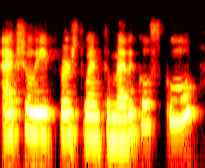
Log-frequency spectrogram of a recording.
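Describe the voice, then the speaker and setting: A Portuguese woman in her thirties, with a Portuguese accent and a mid-range voice, is a guest researcher in a casual interview. She's animated and quick to act out quoted dialogue with laughs. The audio is muffled and lo-fi.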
